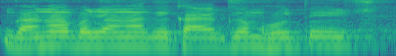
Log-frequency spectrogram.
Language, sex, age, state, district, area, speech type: Maithili, male, 45-60, Bihar, Supaul, rural, spontaneous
